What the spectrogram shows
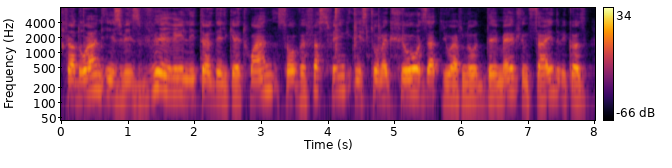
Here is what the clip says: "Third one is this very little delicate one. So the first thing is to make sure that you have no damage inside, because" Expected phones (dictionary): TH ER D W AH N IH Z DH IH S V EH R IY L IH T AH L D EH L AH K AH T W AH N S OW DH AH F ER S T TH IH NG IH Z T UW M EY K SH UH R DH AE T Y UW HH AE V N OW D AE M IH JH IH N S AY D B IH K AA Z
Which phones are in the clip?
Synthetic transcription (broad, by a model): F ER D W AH N IH Z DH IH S V EH R IY L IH T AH L D EH L AH K AH T W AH N S OW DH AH F ER S T F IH NG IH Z T UW M EY K SH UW R DH AE T Y UW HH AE V N OW D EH M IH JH IH N S AY D B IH K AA Z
